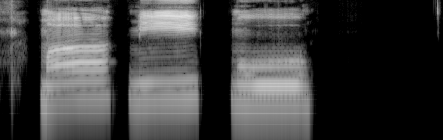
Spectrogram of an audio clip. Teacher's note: ناک میں آواز نہیں جائے گی میم کی، ما می نہیں کہیں گے، ما می مو۔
